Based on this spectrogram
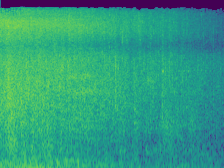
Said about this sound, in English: What happened? Why is there snow everywhere? Came down the chimney, it's okay.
